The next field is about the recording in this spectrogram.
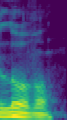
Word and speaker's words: Louisville: And they say Louisville, not Louisville.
